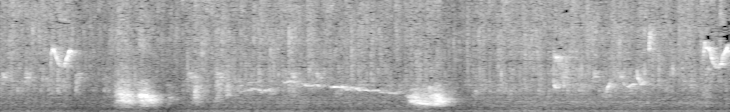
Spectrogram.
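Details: Common hill myna calling out to its friend by name: two loud, rounded, voice-like bursts about three seconds apart, with a thin rising whistle between them and faint high chirps over a low background hiss.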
